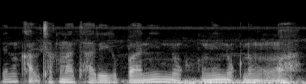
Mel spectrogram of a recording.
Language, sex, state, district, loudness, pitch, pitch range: Garo, male, Meghalaya, South Garo Hills, -17 LUFS, 100 Hz, 95-110 Hz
